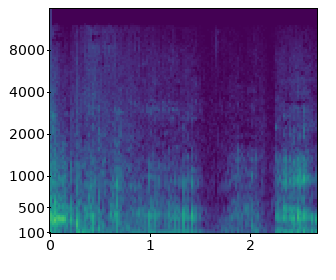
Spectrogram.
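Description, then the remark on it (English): Hercules the liger, a male lion and female tiger cross about 12 feet long and 900 pounds, Guinness World Record holder for biggest feline, roars loudly, a deep rumbling bellow lasting over a second, dropping to a brief low lull before another powerful roar begins. No one speaks. “Hercules the Liger, a cross between a male lion and a female tiger, clocks in at 12 feet long and weighs about 900 pounds.”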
